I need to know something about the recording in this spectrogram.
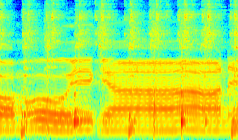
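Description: Bundeli devotional folk music: a wavering melody held over a steady drone, with hand-drum strokes about twice a second.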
